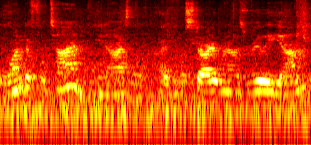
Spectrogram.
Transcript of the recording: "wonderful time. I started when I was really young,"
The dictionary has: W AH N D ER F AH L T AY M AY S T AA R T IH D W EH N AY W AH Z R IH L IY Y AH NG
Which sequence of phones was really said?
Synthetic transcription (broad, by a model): W AH N D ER F L T AY M AY S T AA R T IH D W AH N AY W AH Z R IH L IY Y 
